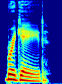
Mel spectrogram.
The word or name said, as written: brigade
